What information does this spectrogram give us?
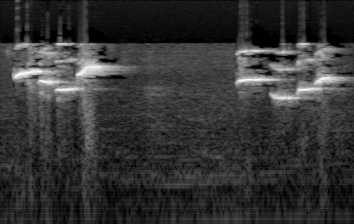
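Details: Female white-rumped shama (murai batu betina) whistling two clear phrases of bright, slurred notes stepping down then up, separated by a pause of about a second and a half.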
